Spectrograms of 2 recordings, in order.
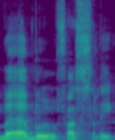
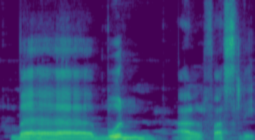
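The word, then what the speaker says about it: باب الفصل: Babun, pintu, ketika bersandar dengan isim, kan isim ma'rifah menjadi babul fasli. Tidak boleh dibaca babun al fasli karena tanwinnya hilang, karena dia bersandar kepada isim ma'rifah al fasli, jadi bacanya babul fasli.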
